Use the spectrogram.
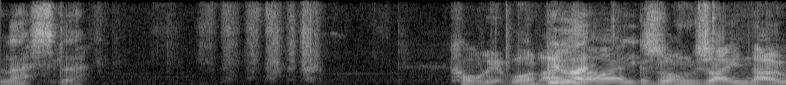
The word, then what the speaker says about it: Leicester: we imagine this says somebody said yes i'm just driving down to lychester what do you mean leicester as long as they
